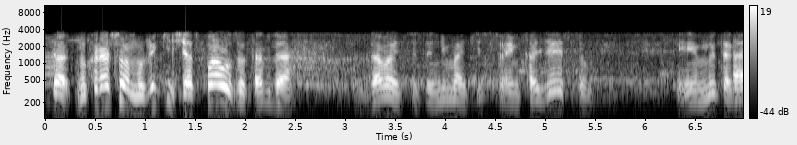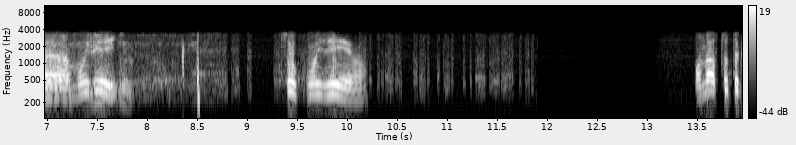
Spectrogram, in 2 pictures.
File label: Space to Ground; Expedition 39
